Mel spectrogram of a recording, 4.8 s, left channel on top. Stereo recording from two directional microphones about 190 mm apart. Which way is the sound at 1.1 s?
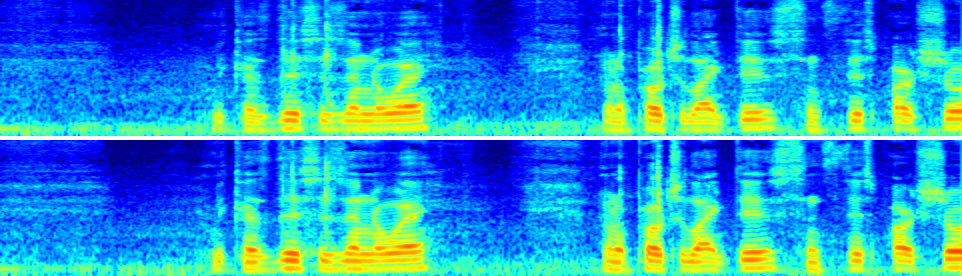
45° right (ahead or behind).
